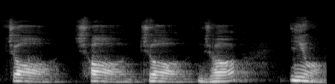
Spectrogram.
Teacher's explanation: খুব ভালোভাবে নিজেরা দেখলেই বুঝতে পারবেন যে এই যে অক্ষরগুলো, সেগুলো গলায় হাত দিয়ে যদি উচ্চারণ করেন, তাহলে প্রত্যেকটা কিন্তু কণ্ঠ থেকে বেরোচ্ছে। ঠিক সেরকম চ বর্গ, যেটা তালুতে এসে শ্বাসবায়ুটা ধাক্কা মারছে, আর তার ফলে যে আওয়াজটা বেরোচ্ছে চ, ছ, জ, ঝ, ইয়।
